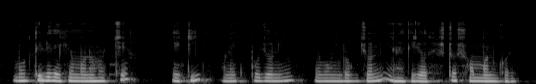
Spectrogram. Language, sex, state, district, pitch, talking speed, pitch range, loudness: Bengali, male, West Bengal, Jalpaiguri, 155 Hz, 145 wpm, 150-175 Hz, -28 LUFS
